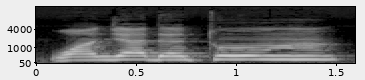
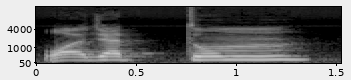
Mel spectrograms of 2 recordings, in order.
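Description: First: The d is released with a short bounce. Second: The d is merged smoothly into the t. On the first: The speaker calls it wrong. "either you apply the qalqala rule" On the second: The speaker calls it right. "because it becomes easier to pronounce, more fluent, more softly"

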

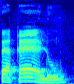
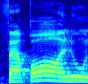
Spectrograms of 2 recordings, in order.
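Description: First: The q sound is light and thin. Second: The q sound is heavy and full. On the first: The speaker calls it wrong. "not faqalu" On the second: The speaker calls it right. "why تفخيم قاف is a letter of تفخيم"

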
